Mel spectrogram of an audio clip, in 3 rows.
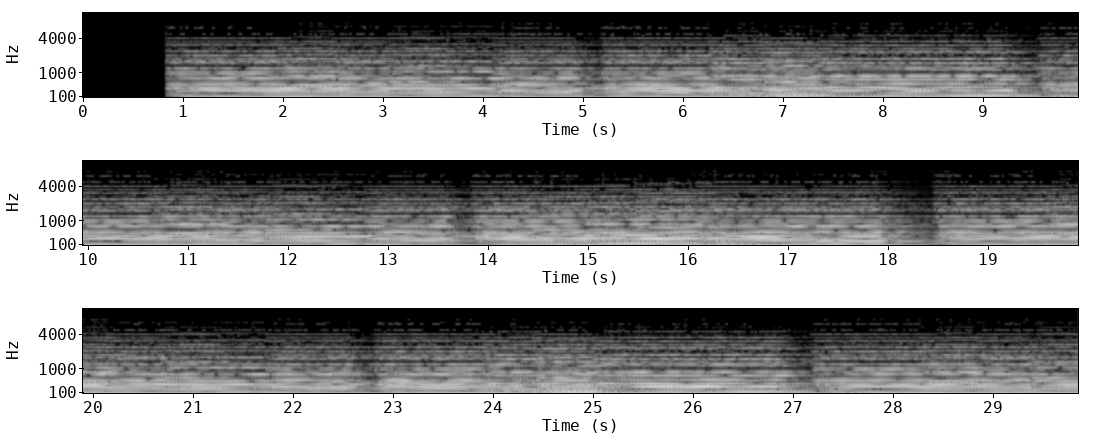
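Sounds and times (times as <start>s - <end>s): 
pipe organ music backing: 0.8s - 29.8s.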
